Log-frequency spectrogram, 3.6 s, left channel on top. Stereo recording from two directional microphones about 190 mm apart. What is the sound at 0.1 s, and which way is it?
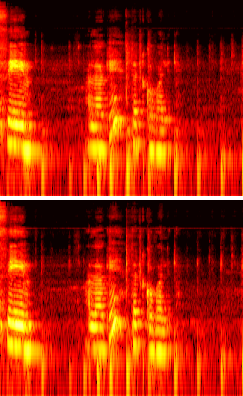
Speech, 50° right (ahead or behind).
